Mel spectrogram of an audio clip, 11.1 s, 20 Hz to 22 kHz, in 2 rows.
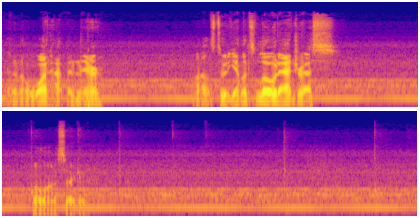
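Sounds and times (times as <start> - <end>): computer cooling fans humming: 0.0 - 11.0.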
